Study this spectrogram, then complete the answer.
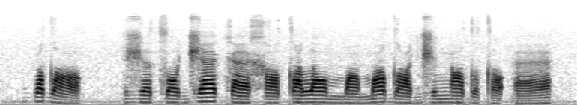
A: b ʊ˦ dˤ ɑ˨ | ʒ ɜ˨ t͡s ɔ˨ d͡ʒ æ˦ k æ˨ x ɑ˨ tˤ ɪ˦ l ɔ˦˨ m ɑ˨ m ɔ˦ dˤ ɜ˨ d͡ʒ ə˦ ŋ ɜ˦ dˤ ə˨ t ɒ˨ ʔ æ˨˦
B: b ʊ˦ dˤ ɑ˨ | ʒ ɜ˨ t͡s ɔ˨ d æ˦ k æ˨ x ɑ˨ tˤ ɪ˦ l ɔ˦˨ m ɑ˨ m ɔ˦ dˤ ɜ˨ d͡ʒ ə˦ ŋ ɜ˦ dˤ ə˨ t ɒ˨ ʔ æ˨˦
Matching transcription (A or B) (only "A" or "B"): A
